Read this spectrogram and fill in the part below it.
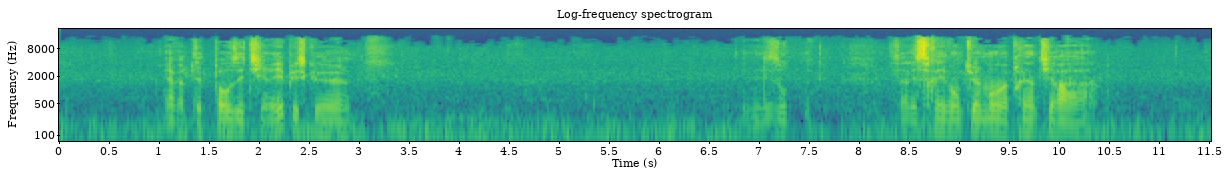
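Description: A woman talks quietly nearby outdoors.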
